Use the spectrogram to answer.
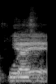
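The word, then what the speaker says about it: Sy: And Omar, I believe it's pronounced C. But Omar C.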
